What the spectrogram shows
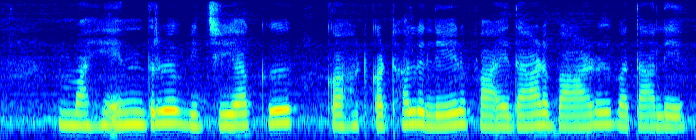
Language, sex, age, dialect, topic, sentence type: Magahi, female, 18-24, Northeastern/Surjapuri, agriculture, statement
